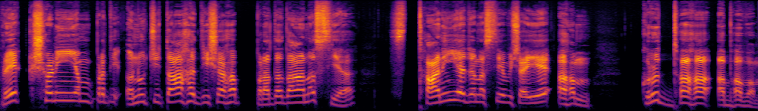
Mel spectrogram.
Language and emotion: Sanskrit, angry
